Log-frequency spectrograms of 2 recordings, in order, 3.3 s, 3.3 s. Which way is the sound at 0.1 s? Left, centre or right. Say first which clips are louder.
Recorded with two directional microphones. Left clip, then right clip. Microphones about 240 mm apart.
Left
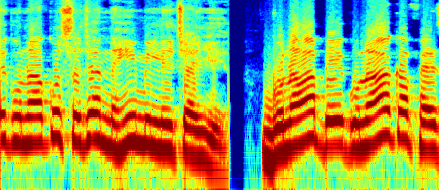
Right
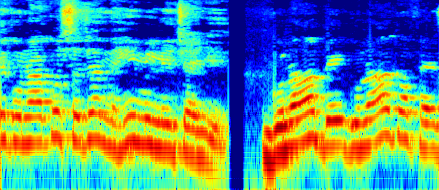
Left 12 dB; left.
